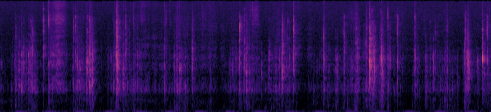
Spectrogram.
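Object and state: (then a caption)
Metallic faux-leather makeup bag. Long acrylic nails tap and scratch a soft silver metallic faux-leather zippered makeup pouch, likely partly filled. The result is a quiet, steady run of crisp, crinkly taps and rustling scratches, brightest in the upper mids, with very short, dry decays.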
